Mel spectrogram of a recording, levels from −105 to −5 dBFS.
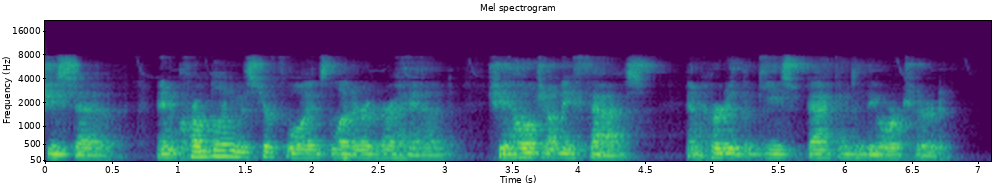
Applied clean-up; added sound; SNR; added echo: neural mask model DeepFilterNet 3.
